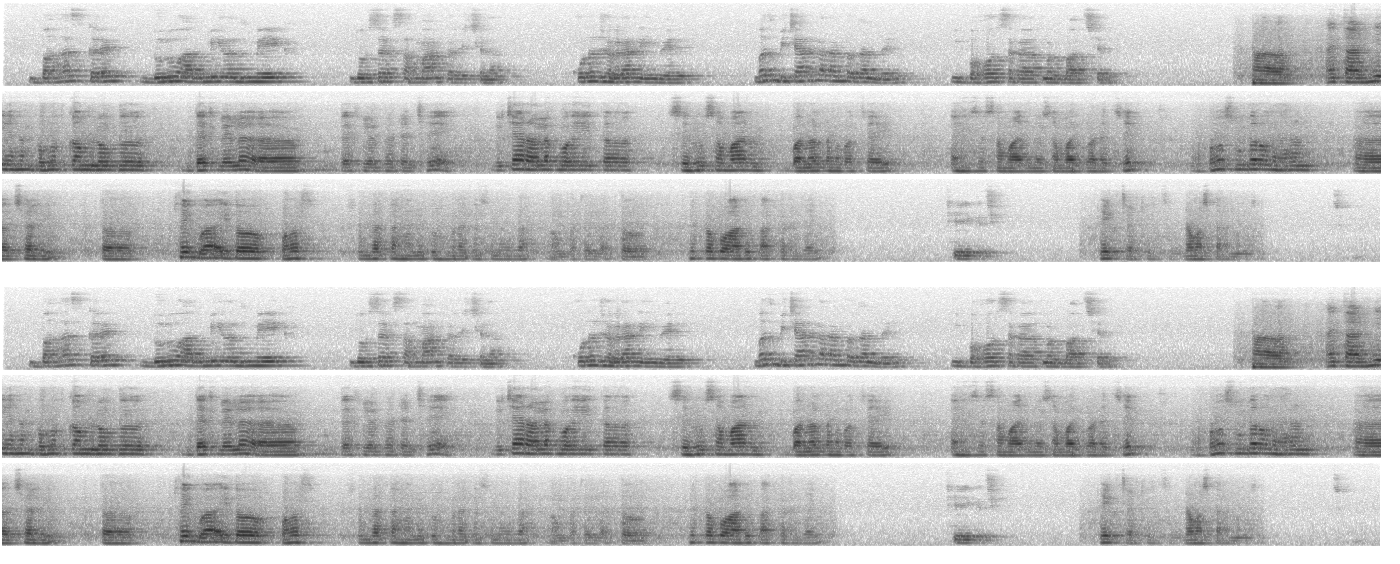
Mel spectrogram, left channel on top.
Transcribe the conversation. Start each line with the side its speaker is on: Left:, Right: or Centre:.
Right: बहस करैत दुनू आदमी अन्तमे एक दोसरक सम्मान करैत छलह कोनो झगड़ा नहि भेल बस विचारक आदान प्रदान भेल ई बहुत सकारात्मक बात छल
Left: हँ आइ काल्हि ही एहन बहुत कम लोको देख लेल देख लेल भेटल छै विचार अलग होइ तऽ सेहो समान बनल रहबाक चाही एहिसँ समाजमे समझ बढ़ैत छै बहुत सुन्दर उदाहरण छाली तऽ ठीक ब ई बहुत सुन्दर कहानी हमरा क सुन तऽ ीक ब आगे बात कर जा
Right: ठीके छै
Left: ठीक छै ठीक छै नमस्कार
Right: अचछा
